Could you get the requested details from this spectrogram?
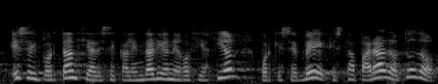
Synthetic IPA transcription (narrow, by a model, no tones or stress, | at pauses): e̞saimpo̞ɾt̪an̟θjaðese̞kale̞nd̪aɾjoene̞ɣ̞o̞θjaθjo̞mpo̞ɾke̞se̞βe̞ke̞st̪apaɾað̞o̞t̪oðo̞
